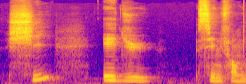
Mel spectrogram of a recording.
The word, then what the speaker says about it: chi: en forme du alors c'est une forme de x mais ça se prononce chi et du c'est une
